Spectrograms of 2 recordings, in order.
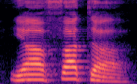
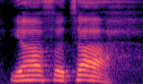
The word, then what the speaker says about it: Fattah: and in other words you say the h it's not ya fattah it's not feta cheese it's ya fatah so going into that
